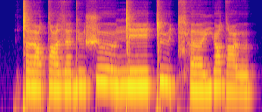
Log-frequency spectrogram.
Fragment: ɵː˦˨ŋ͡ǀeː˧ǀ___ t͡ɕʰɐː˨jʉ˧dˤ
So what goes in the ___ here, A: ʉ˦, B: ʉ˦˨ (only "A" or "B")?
B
